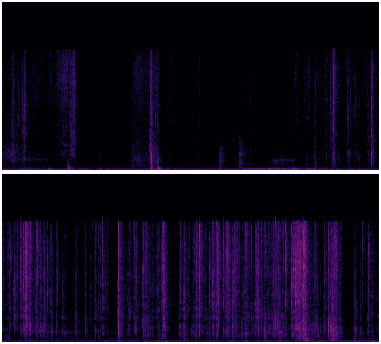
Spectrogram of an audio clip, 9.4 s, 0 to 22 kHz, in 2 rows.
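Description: Crinkling and tearing of a 2016 Panini Prizm football card pack's wrapper being torn open by hand: a run of small crackles that grows denser in the second half.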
